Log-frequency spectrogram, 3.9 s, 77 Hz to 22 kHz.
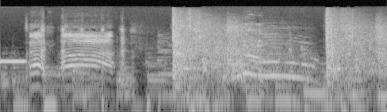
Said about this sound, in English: Iron sights and quick. Let's go shoot that 223.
